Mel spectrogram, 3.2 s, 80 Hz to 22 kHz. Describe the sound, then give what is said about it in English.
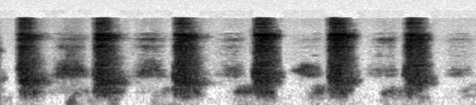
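Rapid breathing in and out through the mouth during a breathwork exercise: many quick, panting breaths in a regular rhythm, loud breathy puffs alternating with softer, slightly voiced ones, heard alone without talk. “50 breaths through the mouth.”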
